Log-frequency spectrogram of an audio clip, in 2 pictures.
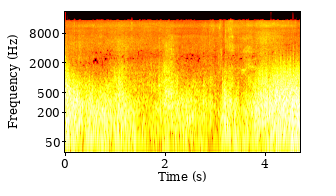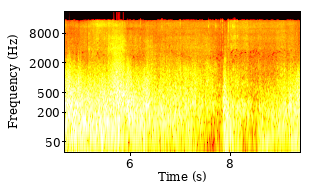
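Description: Wind buffeting a phone's microphone while snowboarding downhill, mixed with the hiss of the board sliding over snow. It swells and eases every few seconds, with a sudden jolt near the end.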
